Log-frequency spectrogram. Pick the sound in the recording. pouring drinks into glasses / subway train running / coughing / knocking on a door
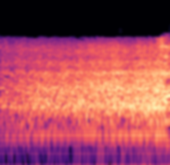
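subway train running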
